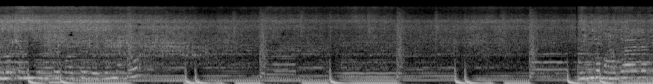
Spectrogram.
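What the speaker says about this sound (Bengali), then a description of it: "মাছগুলোকে আমি উল্টে পাল্টে ভেজে নেব।" Koi fish fry in hot mustard oil in a kadai, a constant bright sizzle broken by repeated clinks and scrapes as the pieces are turned, with a low background hum beneath.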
